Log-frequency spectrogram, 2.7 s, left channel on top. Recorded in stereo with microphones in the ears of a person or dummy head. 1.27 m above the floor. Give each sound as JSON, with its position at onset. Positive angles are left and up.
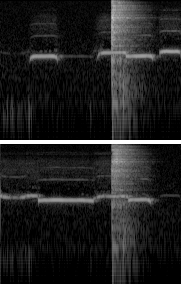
{"t": 1.7, "sound": "breaking glass", "side_deg": 25, "distance_m": 0.6}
